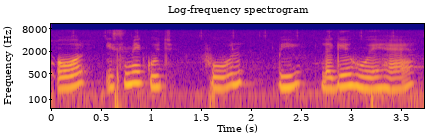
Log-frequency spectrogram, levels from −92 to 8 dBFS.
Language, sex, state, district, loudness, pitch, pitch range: Hindi, male, Uttar Pradesh, Shamli, -15 LUFS, 220 Hz, 200-250 Hz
